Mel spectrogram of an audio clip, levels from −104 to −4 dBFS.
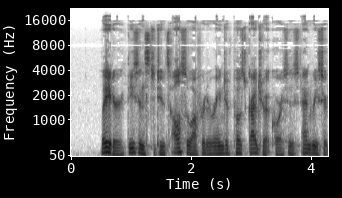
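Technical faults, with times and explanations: Throughout: imaging from sample-and-hold upsampling. A bright metallic fizz tracks the speech's level at about 15 dB below it, with mirrored energy filling 8 to 16 kHz. Samples were repeated without smoothing, which fits a 16 kHz original raised to 48 kHz.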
